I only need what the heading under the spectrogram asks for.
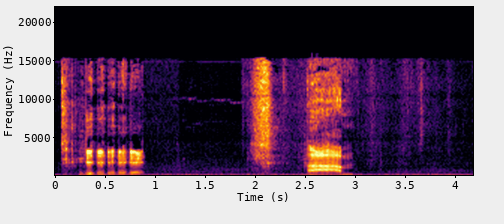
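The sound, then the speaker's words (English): Two short bursts of a car navigation voice alert, warning of heavy traffic ahead, police on the right and a pothole, sound over a steady low rumble of a moving car. The prompts are clear, separated by a brief pause. “I don't know if you can even hear it, but like, I'm getting all dead serious with you, and out of nowhere it's like, heavy traffic ahead. Police on the right. There's a pothole.”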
